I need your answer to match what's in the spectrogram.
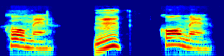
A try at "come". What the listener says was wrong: When you pronounce the k, I detected maybe a slight puffing of breath.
